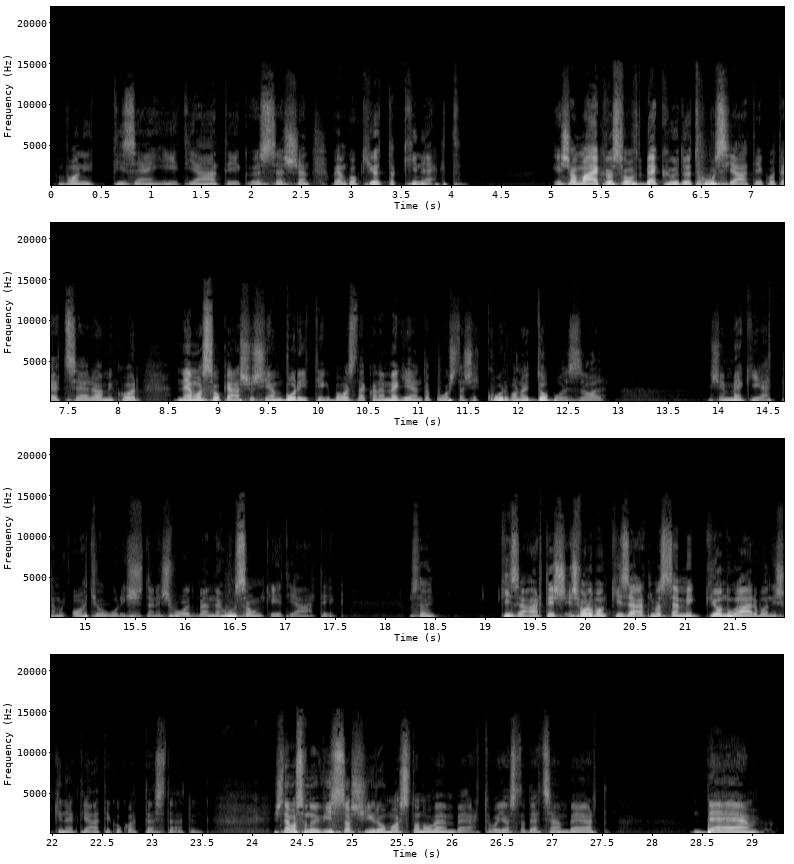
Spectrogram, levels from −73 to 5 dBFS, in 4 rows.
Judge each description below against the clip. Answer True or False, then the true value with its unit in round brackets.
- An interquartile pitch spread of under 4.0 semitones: False (4.6 semitones)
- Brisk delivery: False (145 wpm)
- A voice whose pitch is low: True (115 Hz)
